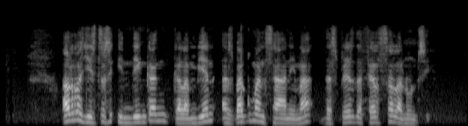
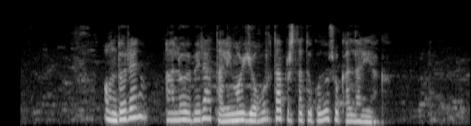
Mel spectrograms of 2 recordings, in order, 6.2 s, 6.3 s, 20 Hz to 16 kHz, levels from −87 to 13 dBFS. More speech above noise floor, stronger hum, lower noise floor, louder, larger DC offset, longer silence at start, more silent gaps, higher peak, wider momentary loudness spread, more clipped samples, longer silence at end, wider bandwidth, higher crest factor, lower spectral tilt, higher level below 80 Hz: second, 33 dB vs 37 dB; neither; first, -58 dBFS vs -54 dBFS; second, -25 LUFS vs -18 LUFS; neither; second, 0.85 s vs 1.4 s; neither; about the same, -2 dBFS vs -2 dBFS; about the same, 11 LU vs 9 LU; neither; second, 0.55 s vs 1.25 s; about the same, 7.6 kHz vs 7.6 kHz; first, 24 dB vs 16 dB; second, -5 dB/octave vs -7.5 dB/octave; second, -74 dBFS vs -62 dBFS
